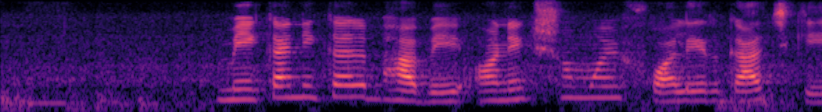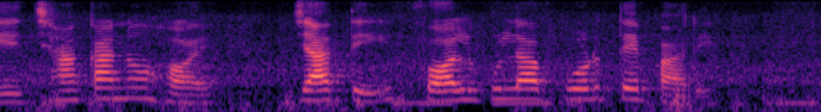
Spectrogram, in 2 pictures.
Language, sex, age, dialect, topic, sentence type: Bengali, female, 25-30, Western, agriculture, statement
